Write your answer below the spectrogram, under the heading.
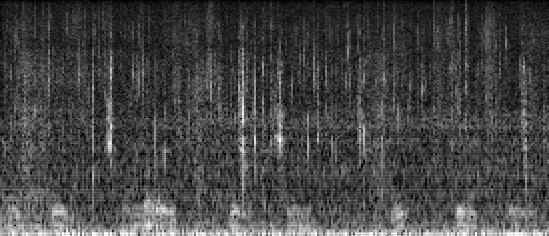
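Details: A wild boar sow and her piglets, recorded by a camera trap in a forest of Sologne, France, give short low grunts roughly every half second throughout, over steady crackling of leaves and ground noise.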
